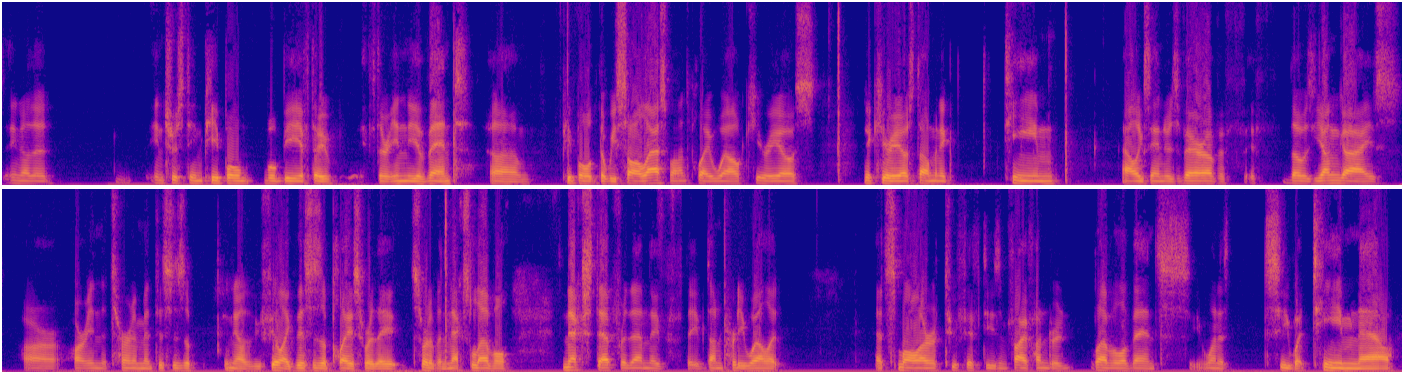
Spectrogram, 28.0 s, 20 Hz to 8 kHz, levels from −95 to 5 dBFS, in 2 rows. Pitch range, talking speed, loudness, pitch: 100-110 Hz, 180 wpm, -26 LUFS, 105 Hz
